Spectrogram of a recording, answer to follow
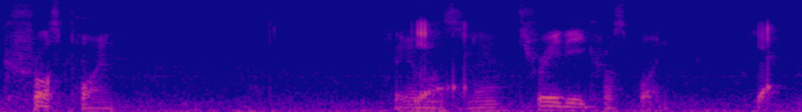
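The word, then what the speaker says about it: XPoint: it's called Crosspoint 3D Cross Point yeah or 3D X Point um pronounced Cross Point yeah yeah I love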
